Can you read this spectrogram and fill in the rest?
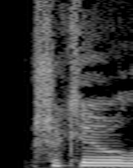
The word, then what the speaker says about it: Shaquille: And they have Shaquille Leonard.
